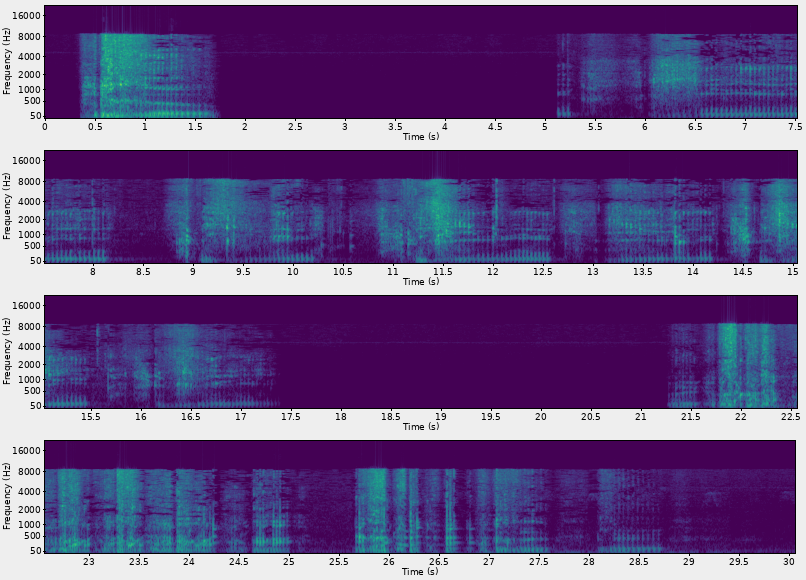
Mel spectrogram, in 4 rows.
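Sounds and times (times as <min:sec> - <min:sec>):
lion roaring: 0:05.1 - 0:17.3, 0:21.3 - 0:29.0.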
